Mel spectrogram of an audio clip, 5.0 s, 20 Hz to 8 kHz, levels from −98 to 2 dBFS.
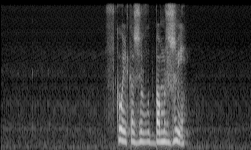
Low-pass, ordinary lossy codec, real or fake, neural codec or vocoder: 7.2 kHz; none; fake; codec, 16 kHz, 8 kbps, FunCodec, trained on Chinese and English, 25 frames a second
